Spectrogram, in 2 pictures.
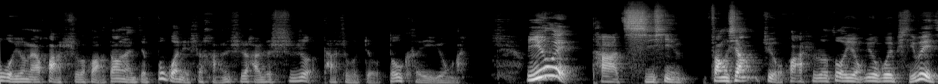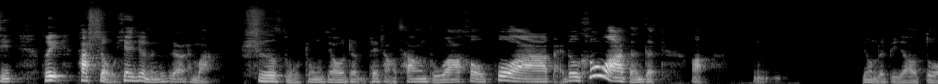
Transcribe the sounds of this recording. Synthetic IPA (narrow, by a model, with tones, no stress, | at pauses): ɻu˧˥kwɔ˨˩jʊ˥˩ŋla˧˥ɪxwa̰˥˩ʂɻ̩˥d̪ə˧xwa̰˥˩t̪ɑ˥ŋɻa˧˥nt͡ɕjo˥˧ʊpu˥˩kwa˧˥ni˨˩ʂɻ̩˥˩xa̰˧˥nʂɻ̩˥xa˧˥ʂ̩˥˩ʂɻ̩˥ɻɤ˥˩t̪ʰa˥ʂɻ̩˥˩bu˨˩ʂɻt͡ɕjo˥˧˩ʊt̪o˥ʊkʰɤ˧˥ḭ˨˩jʊ˥˩ŋɐ̰˩ | i˥nwe˥˩ɪt̪ʰa˥t͡ɕʰi˧˥ɕi˥˩n | fɑ˥ŋɕjɑ˥˧ŋt͡ɕjo˥˩jo˨˩ʊxwa̰˥˩ʂɻ̩˥d̪ə˧t͡swɔ˥˧jʊ˥˩ŋjo˥˧ʊkwe˥ɪpʰi˧˥we˥˩ɪt͡ɕi˥n | swɔ˧˥i˨˩t̪ʰa˥ʂo˨˩ʊɕjɛ˥nt͡ɕjo˥˩n˧˥˩jʂə˧˥mə̰˧ | ʂɻ̩˥t͡su˧˥ʈ͡ʂʊ˥ŋt͡ɕjɑ˥ʊʈ͡ʂə˥˩npʰe˥ɪʈ͡ʂʰɑ̰˨˩ŋt͡sʰɑ˥ŋʈ͡ʂu˧˥ɐ˧xo˥˧ʊpʰwɔ˥˩a˩pa˨˩ɪt̪o˥˧ʊkʰo˥˩ʊɐ˨t̪ɤ˧˥ŋt̪ə˨˩˦ŋ | ɐ̰˧ | n̩˥˩ | jʊ˥˩ŋd̪ə˩pi˨˩t͡ɕjɑ̰˥˩ʊt̪wɔ˥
